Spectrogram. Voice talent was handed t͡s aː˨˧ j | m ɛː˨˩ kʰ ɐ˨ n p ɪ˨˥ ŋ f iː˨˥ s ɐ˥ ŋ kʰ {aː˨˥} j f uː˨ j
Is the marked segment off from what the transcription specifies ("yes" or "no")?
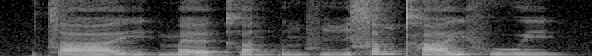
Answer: no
